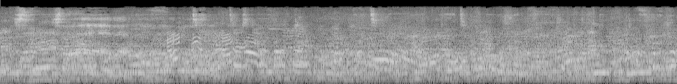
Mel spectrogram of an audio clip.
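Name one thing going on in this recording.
A crowd of women and girls chatters loudly all around.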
